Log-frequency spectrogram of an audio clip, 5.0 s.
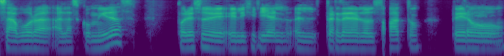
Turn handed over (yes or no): no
